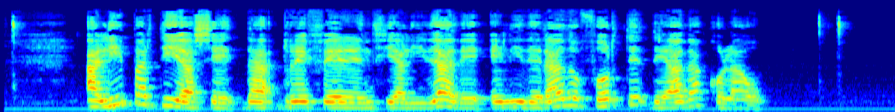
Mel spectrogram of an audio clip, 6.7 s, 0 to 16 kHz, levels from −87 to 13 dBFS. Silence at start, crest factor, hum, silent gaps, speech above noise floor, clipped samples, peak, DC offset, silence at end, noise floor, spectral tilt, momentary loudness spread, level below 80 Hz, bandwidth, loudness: 0.1 s; 20 dB; none; none; 29 dB; under 0.1%; 0 dBFS; under 0.1%; 1 s; -49 dBFS; -2.5 dB/octave; 15 LU; -62 dBFS; 11.5 kHz; -20 LUFS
